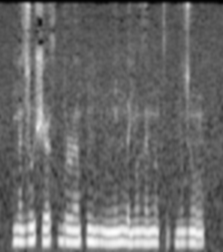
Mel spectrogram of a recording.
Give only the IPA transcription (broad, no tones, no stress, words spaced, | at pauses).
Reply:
jə̃zu ʃə˞θ bʊɹə̃ pĩb n̪ən̪ĩ n̪əjũðə̃ n̪ɔ̃t̪ʰʌpbũzũ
